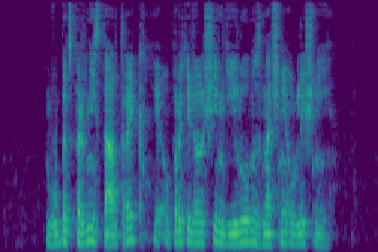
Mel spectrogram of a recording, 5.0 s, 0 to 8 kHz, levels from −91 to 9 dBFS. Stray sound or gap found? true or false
false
